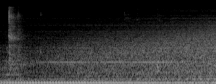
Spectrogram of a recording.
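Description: Dramatic TV underscore music: a deep sustained bass drone, a sharp hit right at the start, then a hissing swell that builds in loudness.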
